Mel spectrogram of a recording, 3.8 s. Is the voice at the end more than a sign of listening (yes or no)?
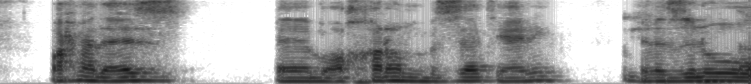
yes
